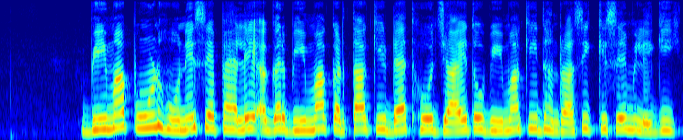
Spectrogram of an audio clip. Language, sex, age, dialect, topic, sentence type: Hindi, female, 18-24, Garhwali, banking, question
